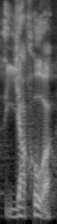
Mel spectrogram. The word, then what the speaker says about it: Yahuwah: And the way that they pronounced the Father's name was Yahuwah.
